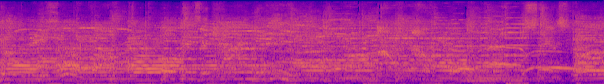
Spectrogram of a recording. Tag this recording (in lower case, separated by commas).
singing, musical instrument, crowd, rock music, music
